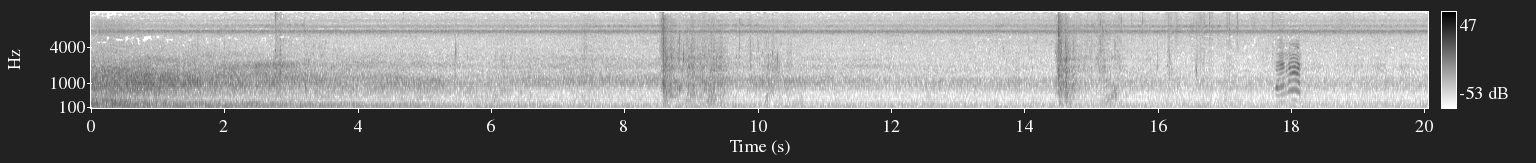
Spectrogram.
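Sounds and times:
water sloshing: 0:05.3 - 0:10.7, 0:14.4 - 0:17.3
basket splashing into water: 0:08.5 - 0:10.5, 0:14.4 - 0:15.6.

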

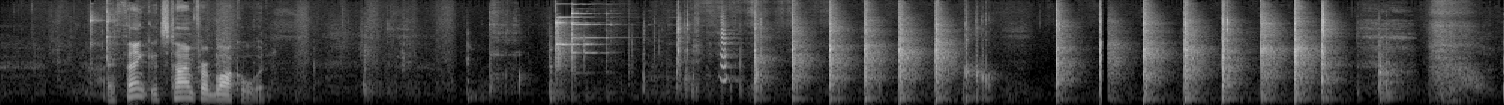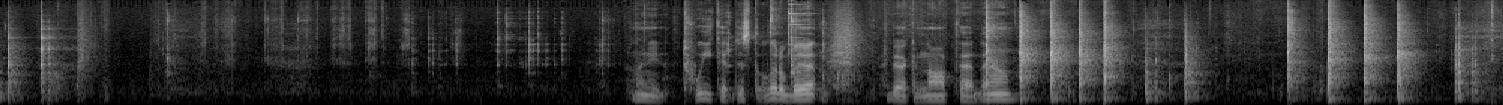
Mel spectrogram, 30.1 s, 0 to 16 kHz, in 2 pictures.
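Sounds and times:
hammer striking metal on wood: 0:07.5 - 0:09.8, 0:10.6 - 0:13.9, 0:24.8 - 0:27.2, 0:27.9 - 0:29.8.

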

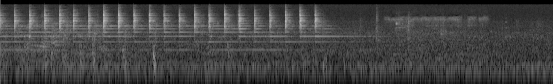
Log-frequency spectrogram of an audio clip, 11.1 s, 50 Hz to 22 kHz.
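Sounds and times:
crossing bell ringing rapidly: 0:00.0 - 0:07.5
train rumbling: 0:00.0 - 0:11.0.

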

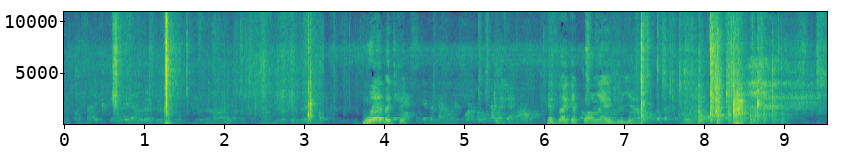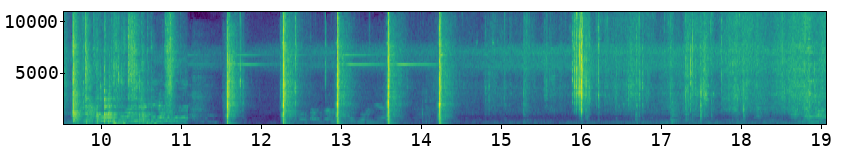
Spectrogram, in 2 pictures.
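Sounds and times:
chopping wood: 0:11.6 - 0:14.5.

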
